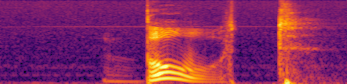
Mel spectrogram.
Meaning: 1. fine (penalty in money) 2. cure; remedy 3. penance
- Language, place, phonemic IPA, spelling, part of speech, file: Swedish, Gotland, /buːt/, bot, noun, Sv-bot.ogg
